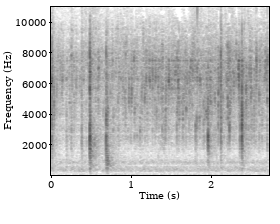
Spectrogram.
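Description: Cut green chillies and curry leaves frying in hot oil: a soft, steady sizzle with a few sharp crackling pops, heard close up with no voices.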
